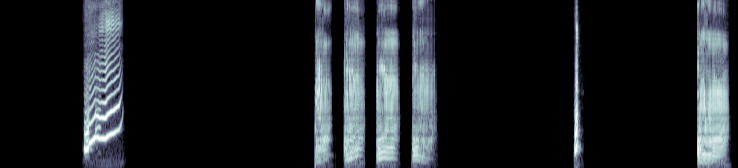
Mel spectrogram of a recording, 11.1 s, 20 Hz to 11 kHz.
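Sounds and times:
short pitched farts: 4.8s - 6.6s, 10.5s - 11.0s.

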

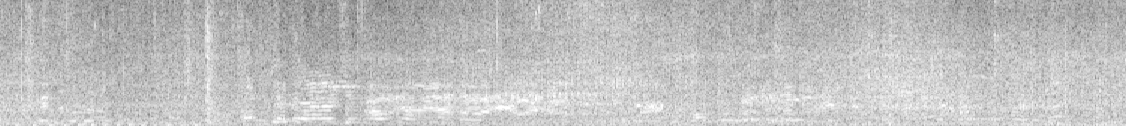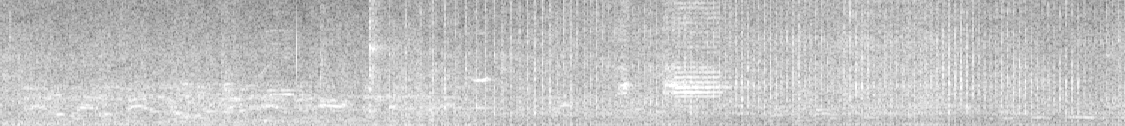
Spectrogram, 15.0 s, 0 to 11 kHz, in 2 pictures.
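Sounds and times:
people talking: 0.0s - 15.0s
vehicle engine humming: 0.0s - 15.0s.

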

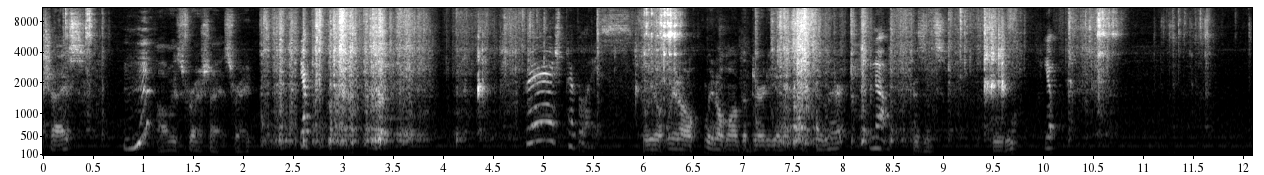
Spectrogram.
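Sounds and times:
ice cubes scraping and rattling: 2.2s - 5.0s, 5.9s - 11.8s.

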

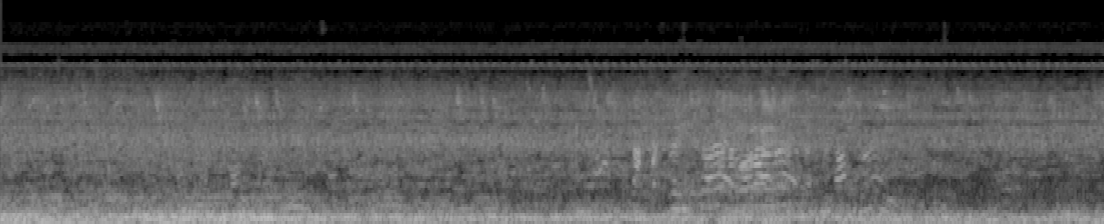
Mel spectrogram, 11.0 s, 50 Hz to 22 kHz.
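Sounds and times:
distant players shouting: 4.6s - 10.4s.

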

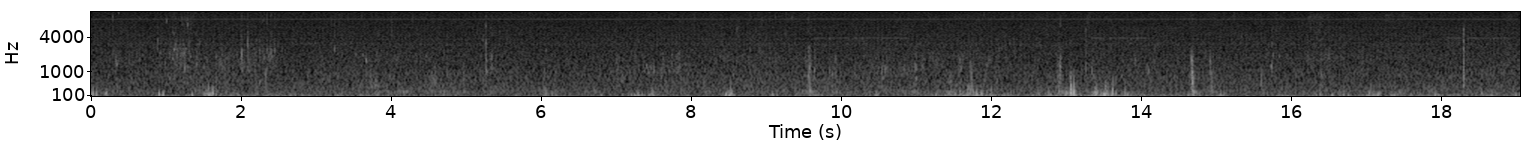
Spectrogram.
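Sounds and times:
paddle splashing water: 0.0s - 19.0s
paddle knocks: 9.5s - 12.1s, 12.8s - 13.8s, 14.5s - 16.6s.

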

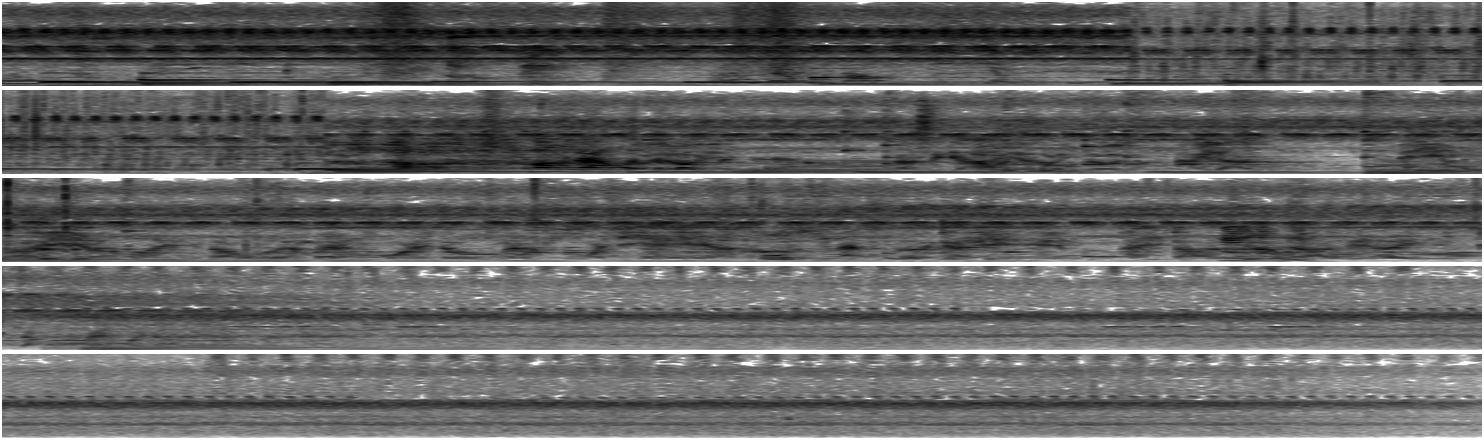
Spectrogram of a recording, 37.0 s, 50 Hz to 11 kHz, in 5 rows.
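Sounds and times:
voices: 0.0s - 27.0s
crickets chirping: 0.0s - 37.0s.

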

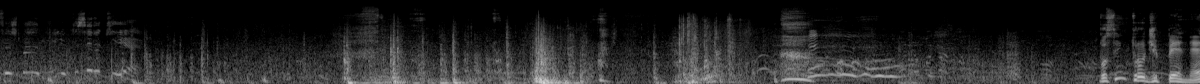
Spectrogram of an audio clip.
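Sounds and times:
wooden barrel knocks and thuds: 3.4s - 7.4s.

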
